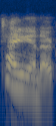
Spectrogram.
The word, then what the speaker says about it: Tianna: So, definitely uh reach out to Tyiana for posing and it is pronounced Tyiana, correct?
